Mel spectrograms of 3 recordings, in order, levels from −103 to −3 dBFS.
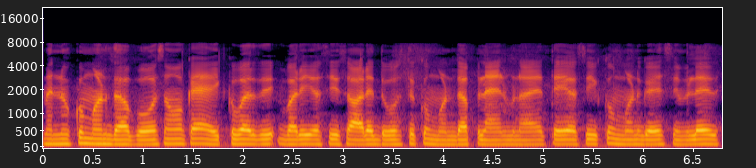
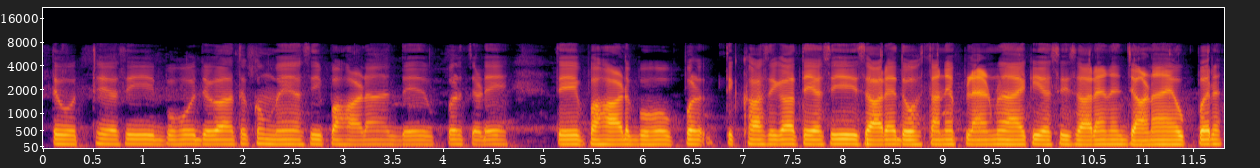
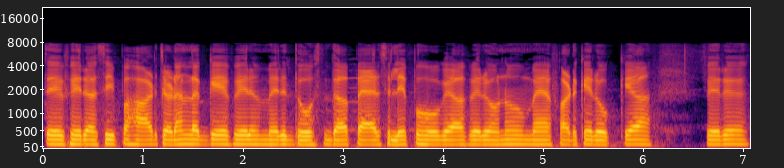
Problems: none marked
